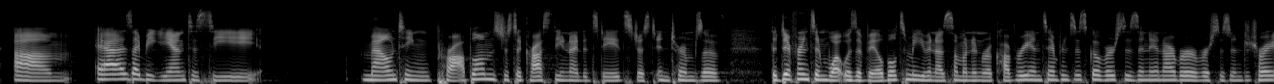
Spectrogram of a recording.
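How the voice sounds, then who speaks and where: A woman with a Michigan accent speaks at a fairly quick pace and medium pitch, with monotone, flat intonation. The recording is very clean, with a silent background. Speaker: startup founder and CEO. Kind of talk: interview.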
